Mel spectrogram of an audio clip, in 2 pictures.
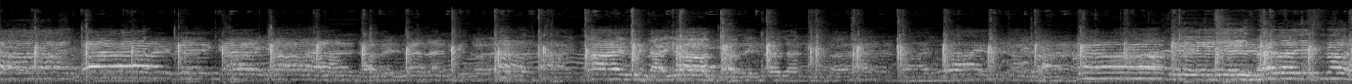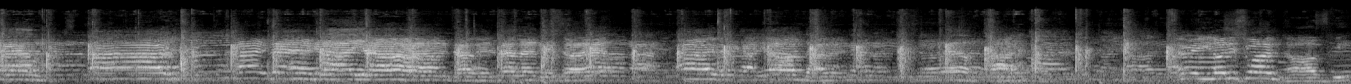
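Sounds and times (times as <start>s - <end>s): group of voices singing: 0.0s - 27.0s
hands clapping a beat: 0.0s - 27.0s.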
